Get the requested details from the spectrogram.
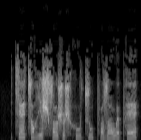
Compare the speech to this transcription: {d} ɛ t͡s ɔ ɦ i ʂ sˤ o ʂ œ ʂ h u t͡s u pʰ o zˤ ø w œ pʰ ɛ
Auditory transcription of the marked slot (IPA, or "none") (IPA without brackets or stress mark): t͡s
